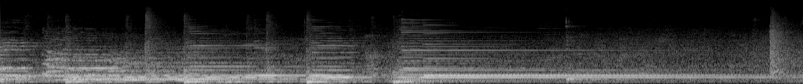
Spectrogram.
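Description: Live acoustic band ending a ballad: two acoustic guitars strumming with cajon hits and a woman's voice, then a last chord about four seconds in that rings out and slowly fades.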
